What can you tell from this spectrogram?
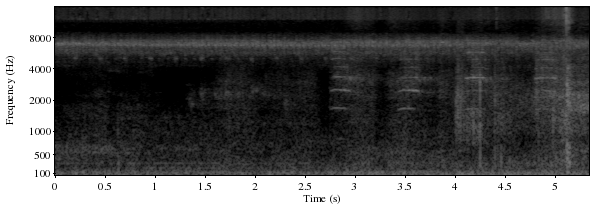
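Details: Outdoors in West Tennessee at morning, crickets keep up a constant high-pitched trill, joined midway by a few short bright chirps and a sharp tap near the end.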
